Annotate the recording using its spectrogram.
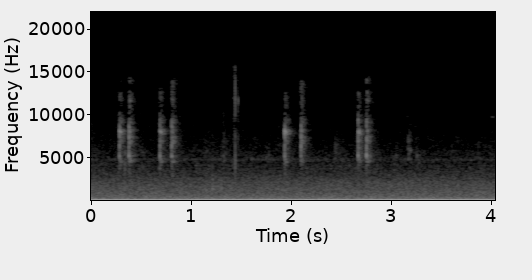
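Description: Computer mouse clicking: several short, sharp clicks, mostly in quick pairs, over a steady low hum and faint hiss.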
